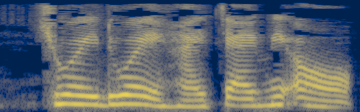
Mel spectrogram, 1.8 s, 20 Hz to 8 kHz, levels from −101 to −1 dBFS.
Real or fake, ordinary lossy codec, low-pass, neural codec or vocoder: real; MP3, 32 kbps; 7.2 kHz; none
